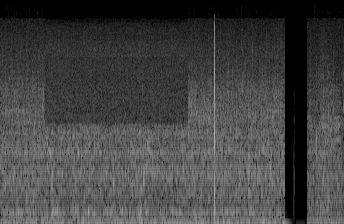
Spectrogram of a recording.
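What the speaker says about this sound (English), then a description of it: "We've even got a waterfall." Constant rushing water fills the scene, a steady broadband roar with a brief dropout near the end.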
